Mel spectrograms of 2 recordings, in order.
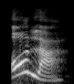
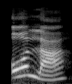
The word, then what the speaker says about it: hola: The Spanish H is normally silent. You see the letter, but you do not pronounce it. For example, hola. Hola means hello.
